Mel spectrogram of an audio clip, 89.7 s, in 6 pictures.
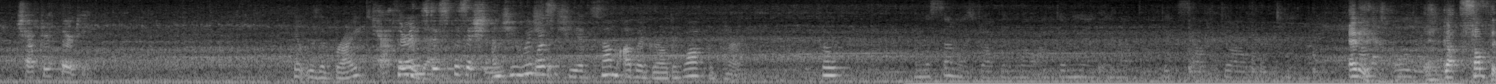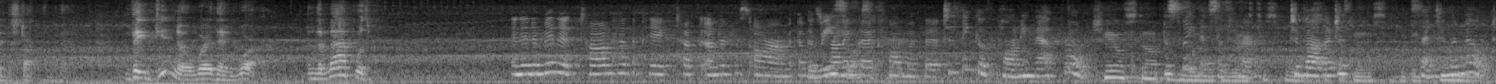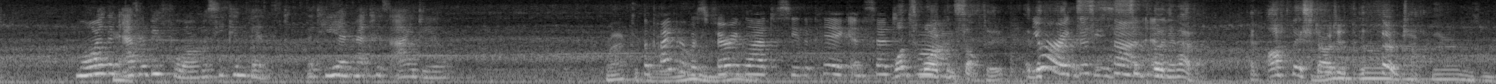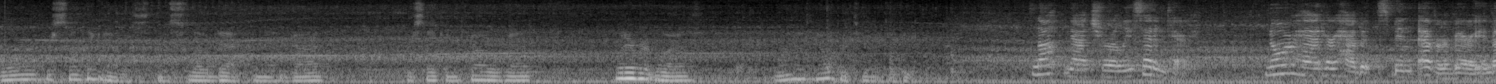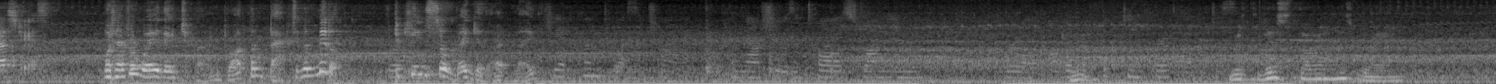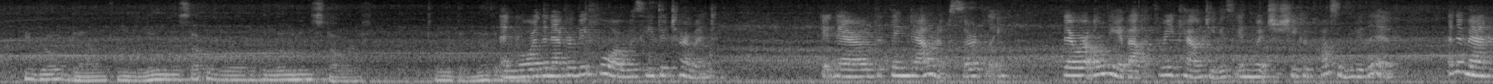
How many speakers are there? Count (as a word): seven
